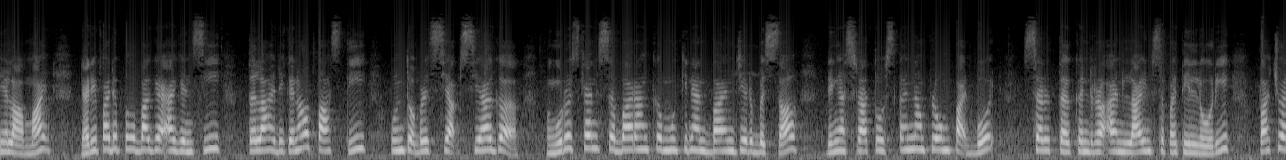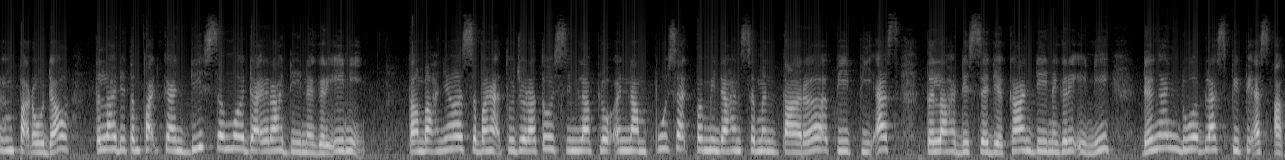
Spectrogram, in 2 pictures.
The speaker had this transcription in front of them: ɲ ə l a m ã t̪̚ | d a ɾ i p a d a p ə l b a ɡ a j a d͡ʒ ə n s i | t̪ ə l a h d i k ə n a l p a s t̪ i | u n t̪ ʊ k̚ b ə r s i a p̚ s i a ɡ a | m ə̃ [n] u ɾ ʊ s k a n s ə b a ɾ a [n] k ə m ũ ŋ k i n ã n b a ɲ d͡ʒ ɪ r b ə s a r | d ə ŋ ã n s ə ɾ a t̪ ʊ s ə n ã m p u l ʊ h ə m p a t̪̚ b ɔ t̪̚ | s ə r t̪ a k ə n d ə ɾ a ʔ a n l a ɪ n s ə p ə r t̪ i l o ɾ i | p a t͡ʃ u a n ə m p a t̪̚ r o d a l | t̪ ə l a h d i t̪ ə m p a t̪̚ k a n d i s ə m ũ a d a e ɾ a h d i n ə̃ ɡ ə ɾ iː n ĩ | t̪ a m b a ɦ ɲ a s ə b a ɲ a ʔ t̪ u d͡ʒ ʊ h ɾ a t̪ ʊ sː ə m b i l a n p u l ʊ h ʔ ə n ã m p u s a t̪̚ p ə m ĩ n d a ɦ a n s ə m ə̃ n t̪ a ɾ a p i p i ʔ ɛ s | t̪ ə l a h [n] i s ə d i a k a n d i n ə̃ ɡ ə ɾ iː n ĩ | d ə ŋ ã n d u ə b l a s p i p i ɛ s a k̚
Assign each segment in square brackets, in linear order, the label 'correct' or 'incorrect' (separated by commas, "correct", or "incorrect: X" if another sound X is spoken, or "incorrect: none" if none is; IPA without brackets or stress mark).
incorrect: ŋ, incorrect: ŋ, incorrect: d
